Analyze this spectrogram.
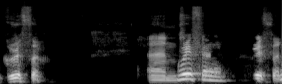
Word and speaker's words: Gryphon: to say to you we pronounce it griffin and griffin griffin not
